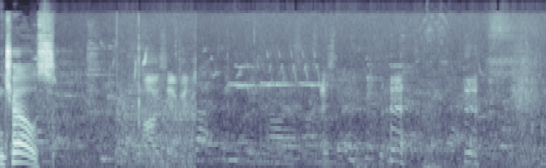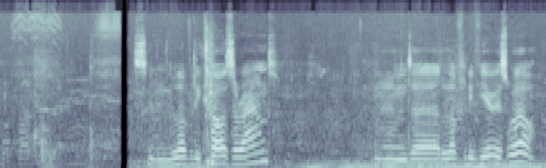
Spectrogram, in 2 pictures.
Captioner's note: distance sound of cars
